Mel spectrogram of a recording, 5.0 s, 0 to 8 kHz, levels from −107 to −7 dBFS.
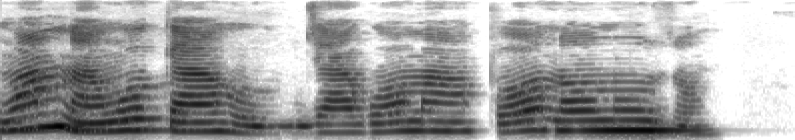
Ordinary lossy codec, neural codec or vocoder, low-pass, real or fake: none; none; none; real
